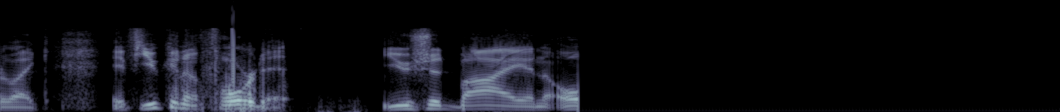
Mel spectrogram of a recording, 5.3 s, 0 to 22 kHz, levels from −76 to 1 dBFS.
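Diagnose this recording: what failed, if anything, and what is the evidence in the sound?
Bit errors on the ADPCM link, codec stage. From 0.85 to 1.85 s, after "like if you", pops and rough bursts appear. Each flipped bit derails the decoder's step size, at roughly one and a half percent.

Audio dropout to a faint residue, from 2.89 s to the end, right after "you should buy an". Only hum remains, about 45 dB down. This is likely an analogue wiring break leaving an open input.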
